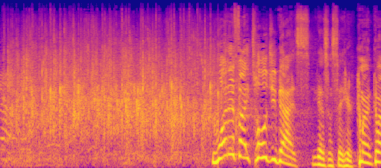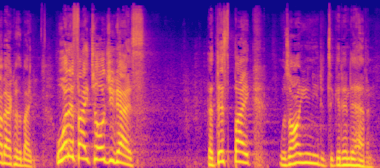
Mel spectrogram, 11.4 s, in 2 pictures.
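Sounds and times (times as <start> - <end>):
audience applause: 0.0 - 3.5
speech: 3.2 - 7.9, 8.8 - 11.4.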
